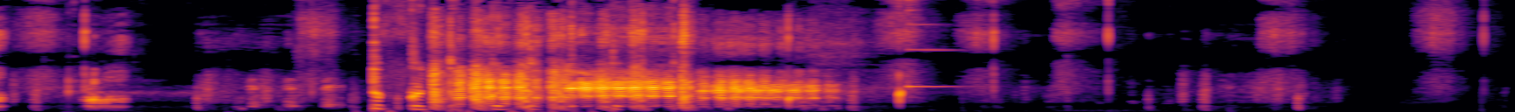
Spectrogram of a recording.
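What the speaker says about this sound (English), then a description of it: "Wait, that was my only sheep?" A sheep bleats in the Minecraft SkyBlock video game amid sparse game effects, with a dense burst of sound mid-clip followed by scattered quieter clicks.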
